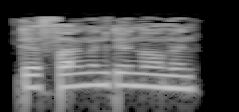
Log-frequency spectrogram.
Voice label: "gefangengenommen", German; adjectives

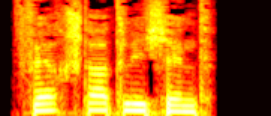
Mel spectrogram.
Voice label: "verstaatlichend", German; adjectives

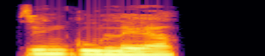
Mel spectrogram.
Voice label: "singulär", german; adjectives

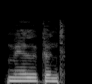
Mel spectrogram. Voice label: "melkend", German; adjectives

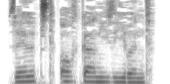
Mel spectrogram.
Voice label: "selbstorganisierend", German; adjectives

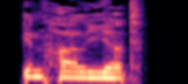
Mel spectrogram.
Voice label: "inhaliert", German; adjectives

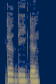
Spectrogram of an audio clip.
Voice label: "gediegen", German; adjectives

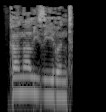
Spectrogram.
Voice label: "kanalisierend", German; adjectives

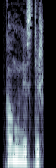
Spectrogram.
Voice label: "kommunistisch", German; adjectives

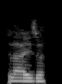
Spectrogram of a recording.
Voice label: "leise", German; adjectives

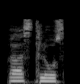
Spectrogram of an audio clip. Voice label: "rastlos", German; adjectives

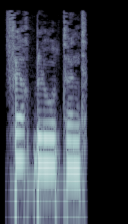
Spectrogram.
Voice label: "verblutend", German; adjectives

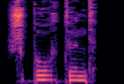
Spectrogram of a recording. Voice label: "spurtend", German; adjectives

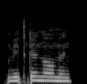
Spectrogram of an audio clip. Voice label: "mitgenommen", German; adjectives

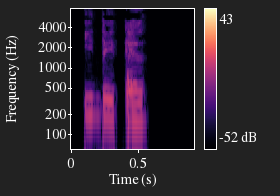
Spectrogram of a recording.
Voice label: "ideell", German; adjectives

